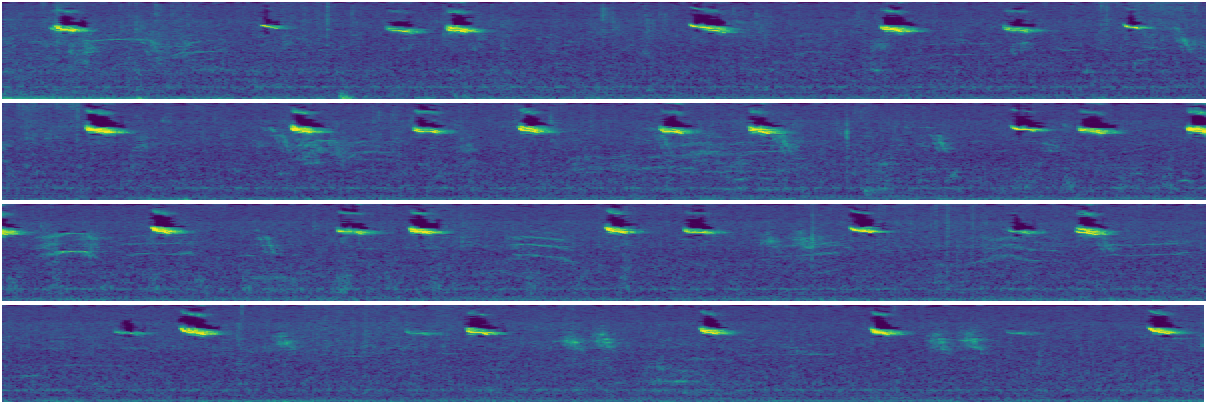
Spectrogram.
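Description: A bird calling with short, high chirps, each dropping quickly in pitch, repeated about once or twice a second.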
